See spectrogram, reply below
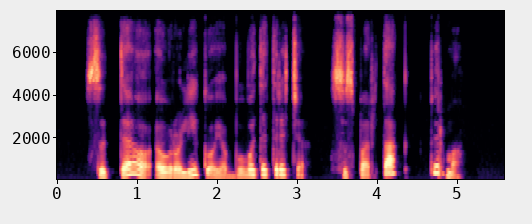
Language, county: Lithuanian, Utena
